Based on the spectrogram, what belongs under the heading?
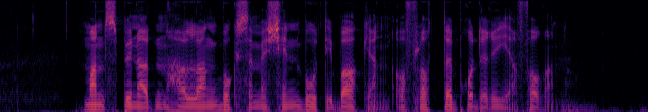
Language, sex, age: Norwegian, male, 25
